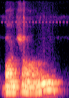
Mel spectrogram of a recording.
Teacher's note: So in Thailand, an elephant is Chong, Chong, just Chong. But when you have a rising tone and you say Ban Chang up, it doesn't mean elephant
